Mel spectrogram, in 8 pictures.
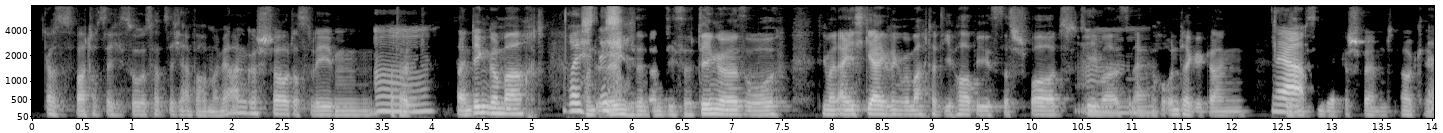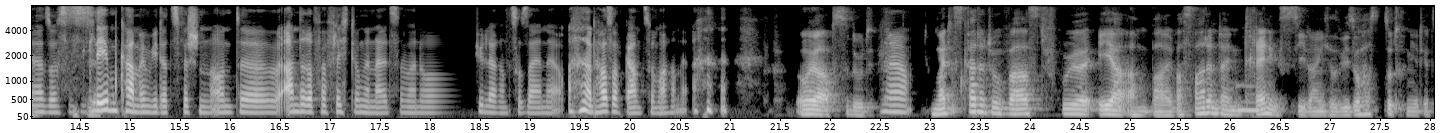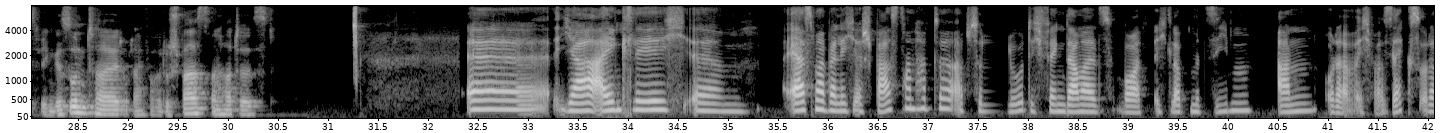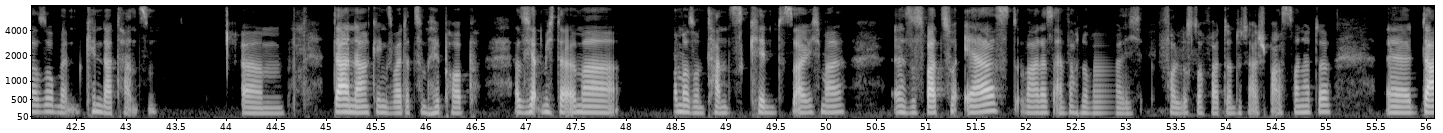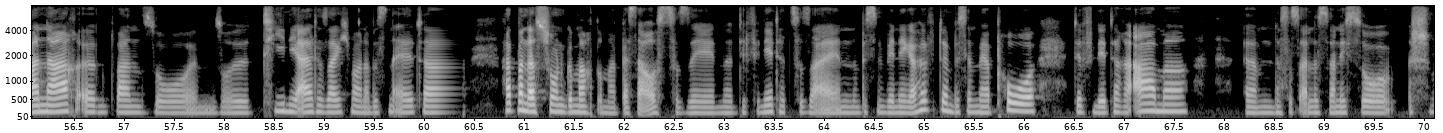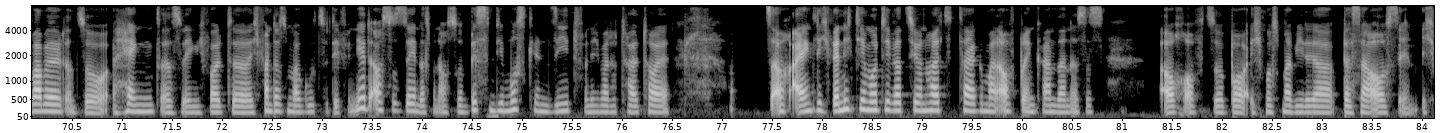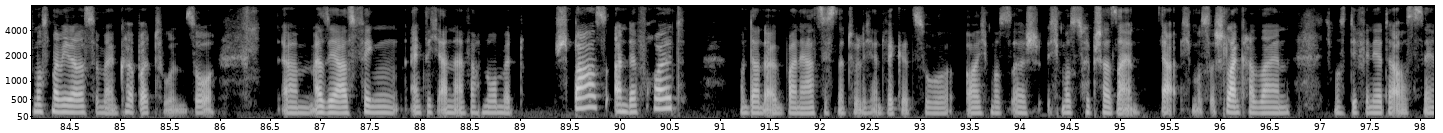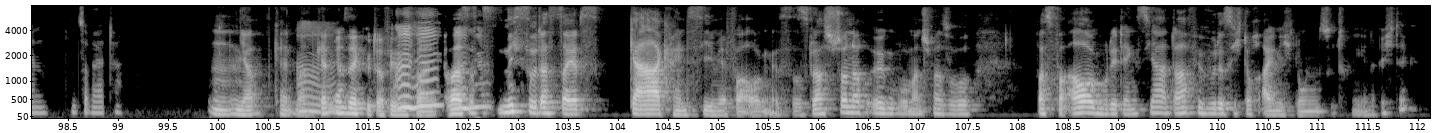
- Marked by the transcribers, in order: distorted speech; laughing while speaking: "Richtig"; snort; static; chuckle; other background noise
- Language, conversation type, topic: German, advice, Wie bleibe ich motiviert und finde Zeit für regelmäßiges Training?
